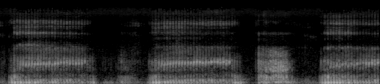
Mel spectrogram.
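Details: Pet cat producing odd sounds: deep, throbbing rumble in heavy bursts lasting over a second, separated by softer in-breath segments, with a short higher-pitched nasal burst near the end; indoors.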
